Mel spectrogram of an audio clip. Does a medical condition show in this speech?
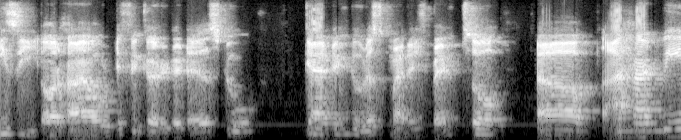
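No.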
